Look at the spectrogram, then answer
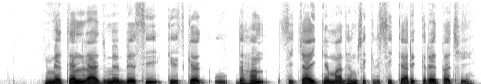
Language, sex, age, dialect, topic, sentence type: Maithili, male, 46-50, Southern/Standard, agriculture, statement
